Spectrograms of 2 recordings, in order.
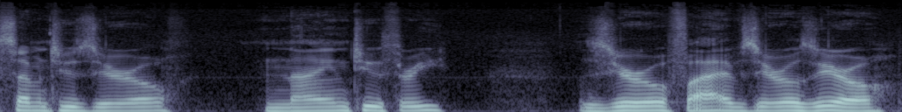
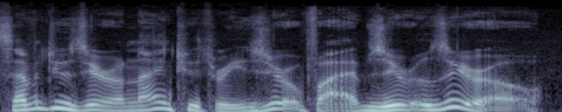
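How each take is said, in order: First: It is read in an ordinary speaking voice. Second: It is read in a put-on announcer voice.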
